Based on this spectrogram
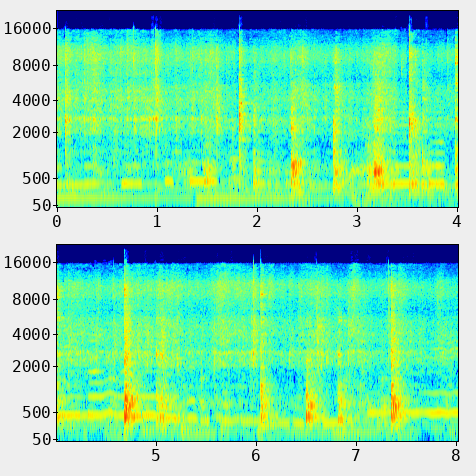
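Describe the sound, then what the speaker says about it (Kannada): Masala fries in hot oil for an egg green masala, a soft steady sizzle broken by repeated spatula clinks and scrapes against the pan, fairly quiet and close. "ಸ್ವಲ್ಪ ಫ್ರೈ ಮಾಡ್ಕೋಬೇಕು."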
